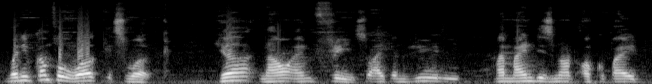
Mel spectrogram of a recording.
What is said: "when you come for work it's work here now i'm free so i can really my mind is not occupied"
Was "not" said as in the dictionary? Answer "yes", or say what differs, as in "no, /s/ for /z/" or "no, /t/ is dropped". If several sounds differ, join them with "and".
yes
